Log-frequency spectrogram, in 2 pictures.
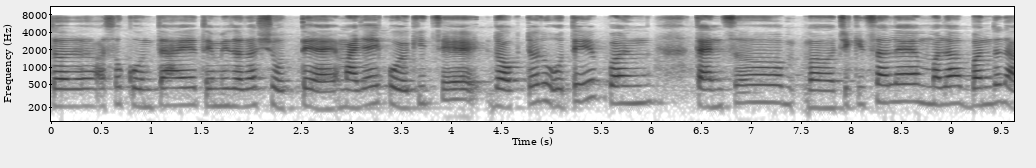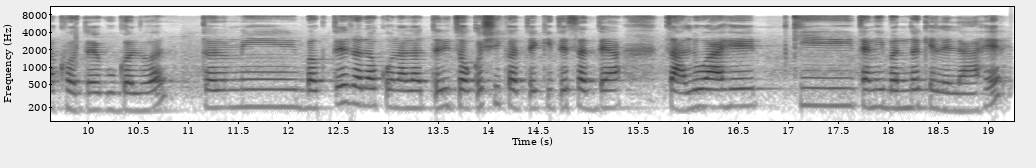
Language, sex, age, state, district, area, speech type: Marathi, female, 18-30, Maharashtra, Ratnagiri, rural, spontaneous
